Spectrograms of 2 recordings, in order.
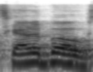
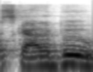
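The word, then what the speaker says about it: Skattebo: Not scottabo. Scataboo.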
